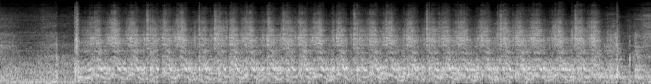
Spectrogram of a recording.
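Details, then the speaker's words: Ford Pinto-engined kit car, sitting outside since 1995, after fuel poured down the carb with choke on: starter spins with quick even chugging, never fires; owner suspects flooded cylinders and smells gas. "It's probably floated now. If I had to guess, I almost guarantee it. Well, you know what, too? I did turn the choke on."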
